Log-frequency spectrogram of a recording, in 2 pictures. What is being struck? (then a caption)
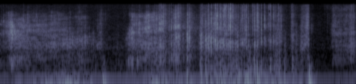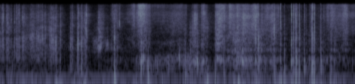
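Paperback book, paper. Fingertips with short nails scratch, tap and flip the cover and pages of a small, closed yellow paperback book held in both hands close to the mic. The result is dense, crackly papery scratching and rustling broken by sharp taps and flips. A steady low hum runs underneath throughout.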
